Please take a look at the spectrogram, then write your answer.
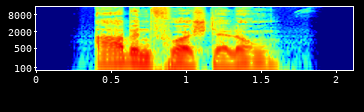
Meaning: evening performance, evening show
- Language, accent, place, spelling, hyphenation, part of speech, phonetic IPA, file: German, Germany, Berlin, Abendvorstellung, Abend‧vor‧stel‧lung, noun, [ˈaːbn̩tˌfoːɐ̯ʃtɛlʊŋ], De-Abendvorstellung.ogg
